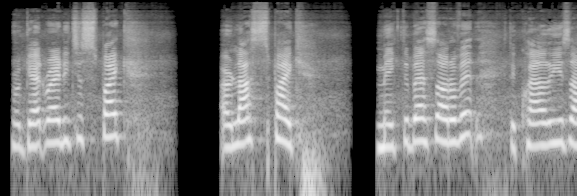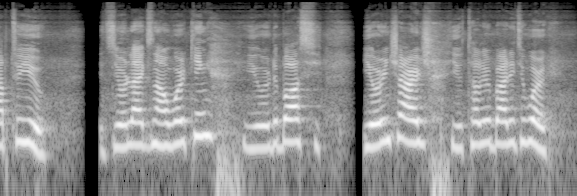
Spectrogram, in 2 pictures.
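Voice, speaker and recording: A woman with a high pitch and a non-native accent speaks at a moderate pace in an energetic tone, with long, frequent pauses. The recording is very clean, with a silent background. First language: not English. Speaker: cycling coach and virtual racer. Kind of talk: live indoor cycling class coaching. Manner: energetic motivational cueing.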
